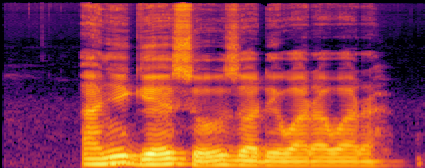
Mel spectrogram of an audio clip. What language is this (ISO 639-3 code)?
ibo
